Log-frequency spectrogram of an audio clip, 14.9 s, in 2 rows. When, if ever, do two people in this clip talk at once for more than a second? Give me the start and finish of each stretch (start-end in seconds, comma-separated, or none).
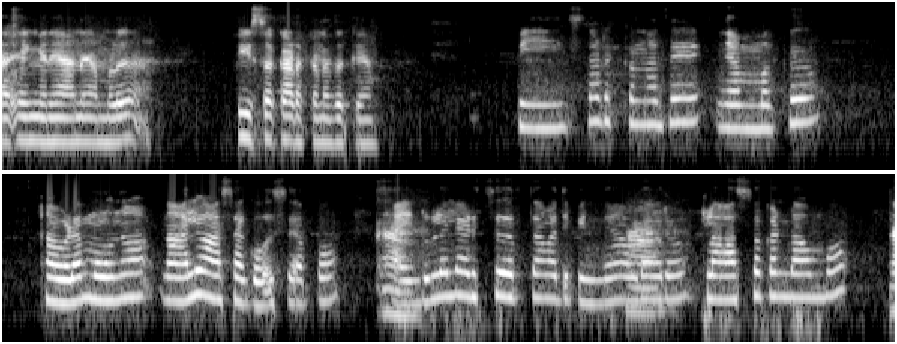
none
